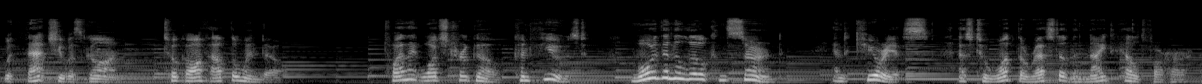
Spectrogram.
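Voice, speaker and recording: A man's voice: fairly high pitch, big pitch swings, unhurried, music in the background. A man reading scripted story narration as the narrator of a fan-fiction drama.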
